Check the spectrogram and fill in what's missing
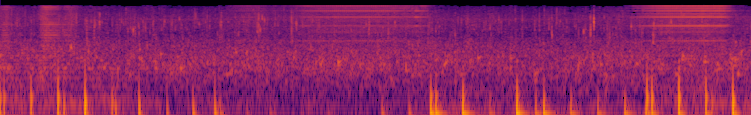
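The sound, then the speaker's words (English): Water flowing along a stream, with a steady hiss and a quick series of gurgling splashes and plops that grow louder toward the end, with no voices. “And although the rains have become a bit more episodic, these streams seem to stick around for later parts of the year, which is quite positive in a way.”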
